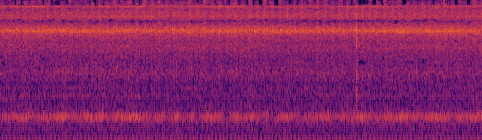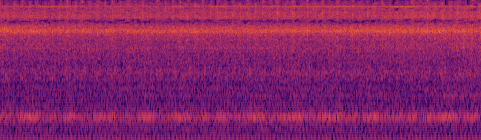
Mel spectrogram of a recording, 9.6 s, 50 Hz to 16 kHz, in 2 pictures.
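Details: 1993-97 Toyota Corolla/Geo Prizm idling after radiator replacement and coolant bleeding: smooth even idle, steady low rumble, no misses, knocks or rattles; settled and running normally.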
